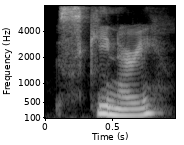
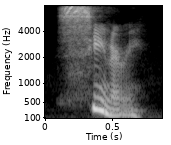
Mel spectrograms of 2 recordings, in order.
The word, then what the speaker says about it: scenery: n r y but the C is silent at the beginning so we don't say skery we say scenery good and because of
